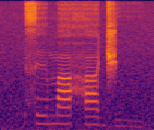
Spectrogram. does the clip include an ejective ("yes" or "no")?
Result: no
